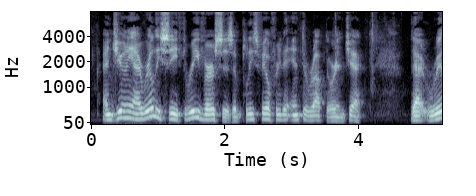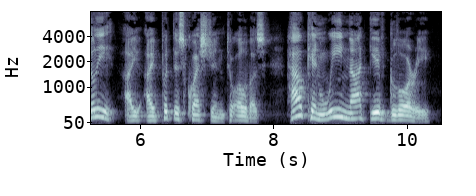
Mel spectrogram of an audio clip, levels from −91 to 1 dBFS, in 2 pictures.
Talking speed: 185 wpm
